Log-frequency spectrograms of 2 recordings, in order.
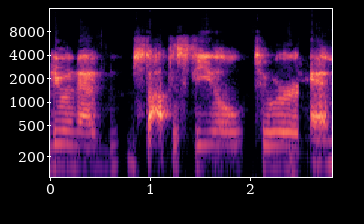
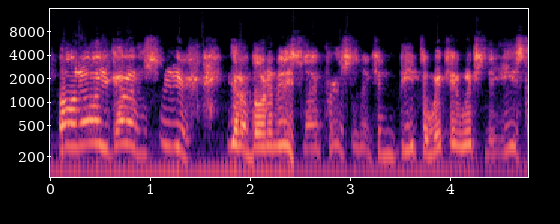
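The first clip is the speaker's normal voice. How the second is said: mocking them in a higher voice; a higher, sneering imitation of the pushy crowd; mocking others; 10 semitones higher than usual. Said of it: "You know, like".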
